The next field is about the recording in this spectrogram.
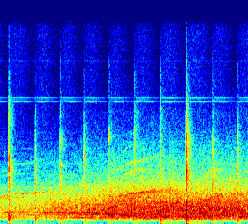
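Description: A steady round of applause called for after a music track was played, a dense wash of many hands clapping at moderate volume with a few sharper, evenly spaced claps standing out. No one speaks.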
